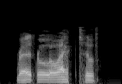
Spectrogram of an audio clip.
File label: "retroactive", English; adjectives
